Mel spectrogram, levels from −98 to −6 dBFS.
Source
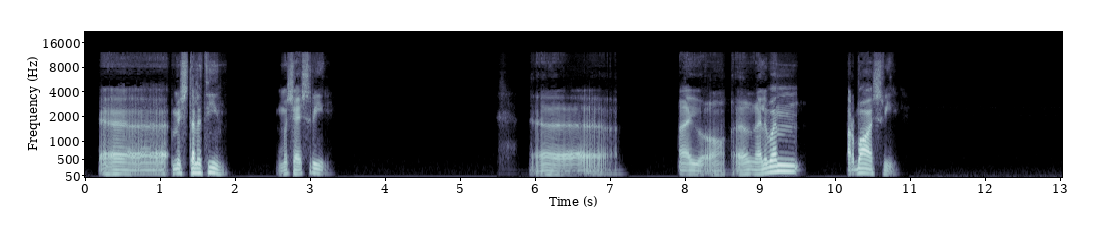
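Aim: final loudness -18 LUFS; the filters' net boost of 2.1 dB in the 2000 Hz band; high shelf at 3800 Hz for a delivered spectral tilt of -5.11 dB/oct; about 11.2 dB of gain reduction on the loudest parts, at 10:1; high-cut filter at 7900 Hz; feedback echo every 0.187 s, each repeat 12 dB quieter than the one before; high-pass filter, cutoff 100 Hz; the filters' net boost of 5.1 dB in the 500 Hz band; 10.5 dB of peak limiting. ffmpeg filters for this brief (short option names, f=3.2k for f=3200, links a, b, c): -af "highpass=100,lowpass=7.9k,equalizer=f=500:t=o:g=6.5,equalizer=f=2k:t=o:g=4.5,highshelf=f=3.8k:g=-9,acompressor=threshold=-20dB:ratio=10,alimiter=limit=-16.5dB:level=0:latency=1,aecho=1:1:187|374|561:0.251|0.0628|0.0157,volume=11.5dB"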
